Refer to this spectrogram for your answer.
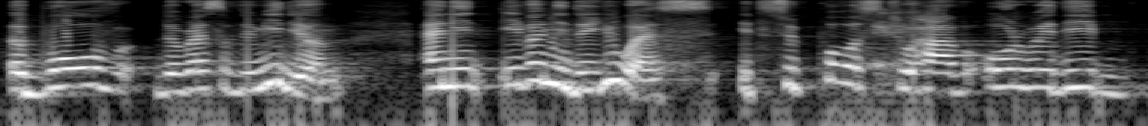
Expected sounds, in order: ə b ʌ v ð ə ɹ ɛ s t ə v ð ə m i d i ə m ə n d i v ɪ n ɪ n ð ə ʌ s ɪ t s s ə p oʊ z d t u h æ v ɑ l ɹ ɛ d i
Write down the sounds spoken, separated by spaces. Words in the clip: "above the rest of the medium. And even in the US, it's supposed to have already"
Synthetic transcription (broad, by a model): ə b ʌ v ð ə ɹ ɛ s t ə v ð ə m i d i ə m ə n i v ɪ n ɪ n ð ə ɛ s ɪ t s s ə p oʊ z t u h æ v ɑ l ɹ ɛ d i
